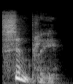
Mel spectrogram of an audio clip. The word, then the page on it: simply: British English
